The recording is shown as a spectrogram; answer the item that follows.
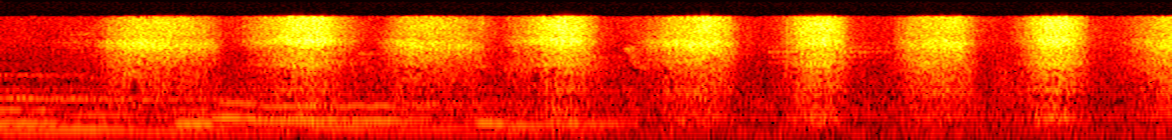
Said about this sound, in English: And get ready for your second round of Bhastrika Pranayama.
